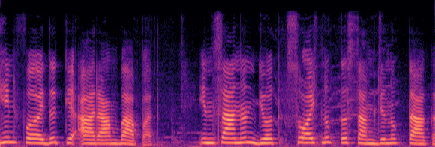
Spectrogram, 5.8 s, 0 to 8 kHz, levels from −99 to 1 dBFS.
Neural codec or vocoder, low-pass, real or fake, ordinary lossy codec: vocoder, 44.1 kHz, 128 mel bands, Pupu-Vocoder; 7.2 kHz; fake; none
